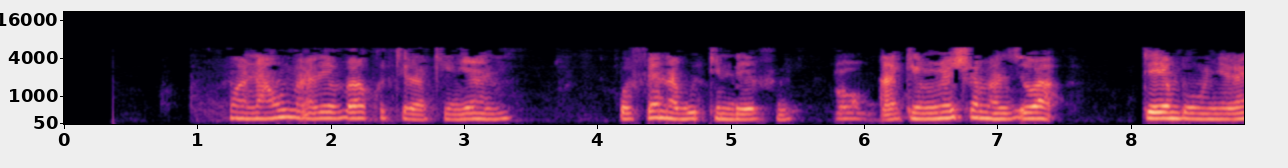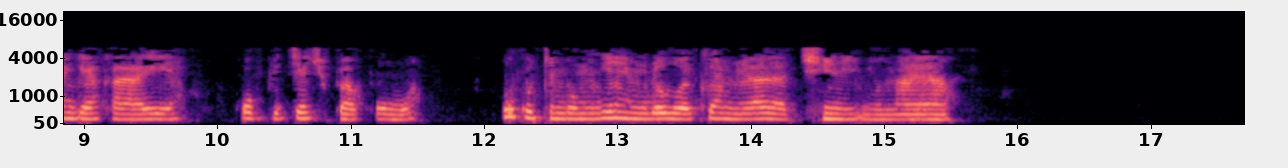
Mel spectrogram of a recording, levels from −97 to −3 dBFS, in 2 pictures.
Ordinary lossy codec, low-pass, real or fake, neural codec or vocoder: MP3, 24 kbps; 7.2 kHz; fake; codec, 24 kHz, 3 kbps, HILCodec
